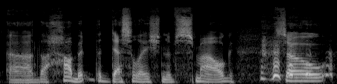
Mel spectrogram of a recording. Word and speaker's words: Smaug: I always thought it was pronounced smog, like the Los Angeles pollution, but it's not. It's pronounced Smaug.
